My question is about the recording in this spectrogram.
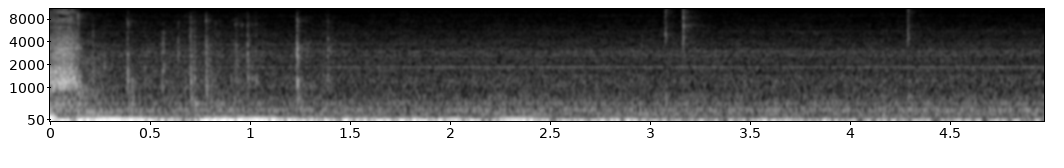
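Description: A few faint computer keyboard keystrokes in the first second or so, then a couple of quick clicks about three seconds in.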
